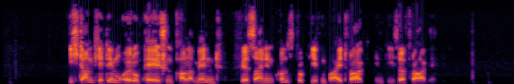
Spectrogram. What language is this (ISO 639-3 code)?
deu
